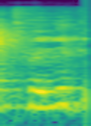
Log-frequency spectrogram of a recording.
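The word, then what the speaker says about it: phthalic: तो benzene aromatic compound में जब दोनों कार्बोक्सिलिक ग्रुप पास पास प्रेजेंट हो तो ये फॉर्मूला होता है थैलिक एसिड का। P यहाँ पर साइलेंट है।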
